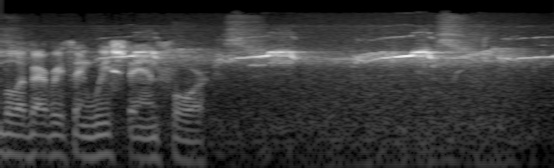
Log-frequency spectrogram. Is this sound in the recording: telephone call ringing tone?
no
